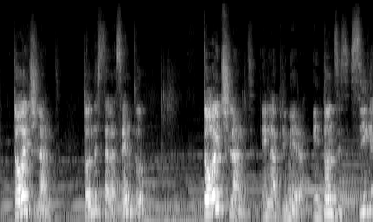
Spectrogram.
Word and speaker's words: Deutschland: Deutschland en la primera. Entonces, sigue la misma regla. Si tenemos una palabra alemana normal y corriente, en este caso pronunciamos siempre, ponemos el acento en la primera sílaba.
